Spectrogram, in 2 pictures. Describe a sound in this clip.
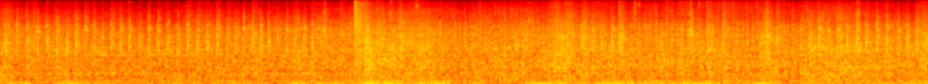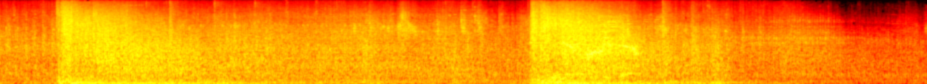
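A heavy tank's engine rumbles as it drives.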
